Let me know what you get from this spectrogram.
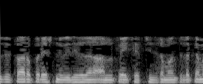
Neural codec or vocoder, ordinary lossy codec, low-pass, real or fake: none; AAC, 24 kbps; 3.6 kHz; real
